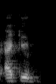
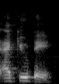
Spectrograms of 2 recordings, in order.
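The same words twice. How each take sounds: First: Said in the usual way. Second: "acute" with an added "ay", "acu-tay"; wrong final E. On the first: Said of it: "we don't say acute". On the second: Shown as a demonstration. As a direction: sound the silent E at the end of "acute". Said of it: "Do we, we don't say".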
